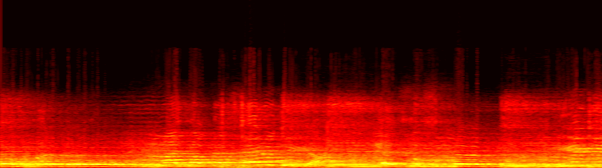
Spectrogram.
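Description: A group of teenage girls singing a church song together into handheld microphones, amplified over a sound system.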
